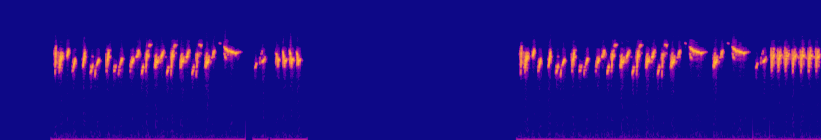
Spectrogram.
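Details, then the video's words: European goldfinch, Biskra Felyachi song: two long, lively phrases of quick tinkling chirps with a few whistled accents, the second closing in a tight buzzy trill. "تغريد مقنين بسكرة الفلياشي الرائع"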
